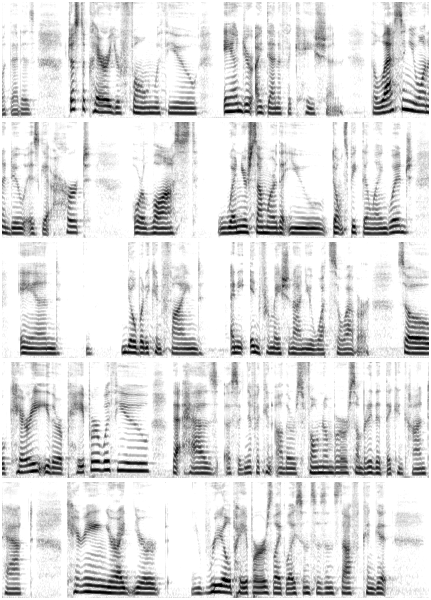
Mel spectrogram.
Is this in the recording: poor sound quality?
no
